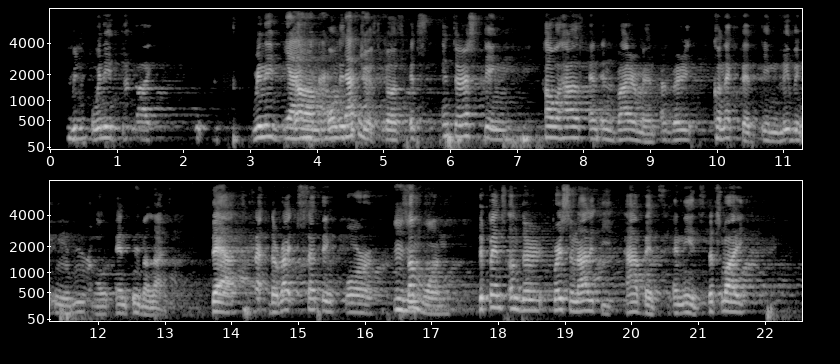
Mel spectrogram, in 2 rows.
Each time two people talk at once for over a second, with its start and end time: 3.6-5.1

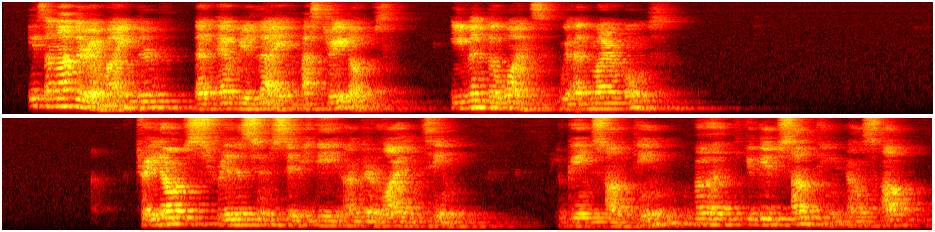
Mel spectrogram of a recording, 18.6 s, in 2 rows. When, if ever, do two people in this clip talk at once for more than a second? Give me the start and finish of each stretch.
none

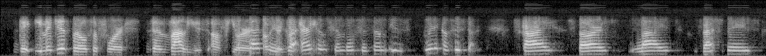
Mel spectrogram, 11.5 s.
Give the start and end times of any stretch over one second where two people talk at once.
3.6-4.8

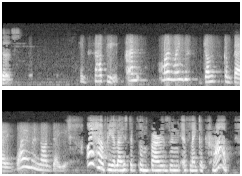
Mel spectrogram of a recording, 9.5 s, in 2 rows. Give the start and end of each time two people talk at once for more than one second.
none

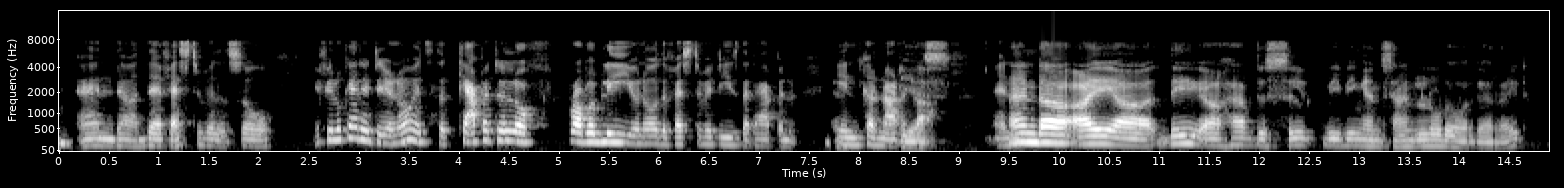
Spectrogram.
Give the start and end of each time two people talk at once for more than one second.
none

